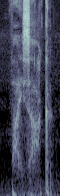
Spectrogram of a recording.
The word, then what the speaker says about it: Weissach: I think it's like Weissach. Most people pronounce it like Weissach, but I think it's more of a Weissach. Like, it's German, obviously.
